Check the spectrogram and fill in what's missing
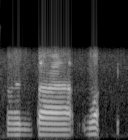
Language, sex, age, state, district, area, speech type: Telugu, male, 18-30, Telangana, Khammam, rural, conversation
